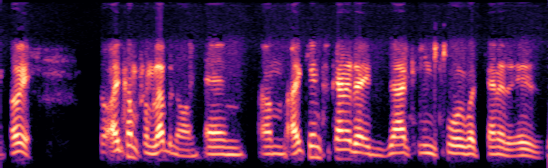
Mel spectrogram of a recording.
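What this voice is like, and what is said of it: Non-native English accent. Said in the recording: “you can tell from my accent, I'm not a Canadian-born”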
